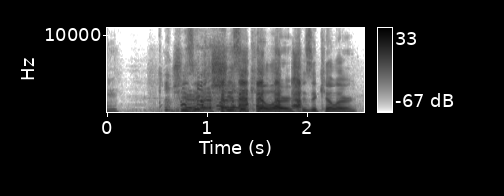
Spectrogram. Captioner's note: laughs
